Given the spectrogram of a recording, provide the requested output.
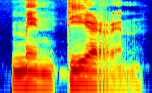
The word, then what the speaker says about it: me entierren: La palabra me se fusiona con entierren y se pronuncia mentierren.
